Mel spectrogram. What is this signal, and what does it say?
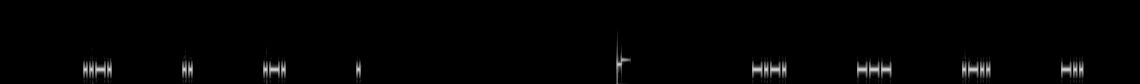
Morse code, heard as a keyed tone, about 40 wpm, spaced as for 11 wpm, 700 Hz. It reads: FIRE COLD
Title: 8x Character Spacing - Top 500 Words - 40wpm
